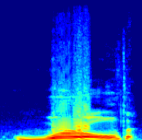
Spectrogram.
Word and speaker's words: world: And so that word world has the same sound as were.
